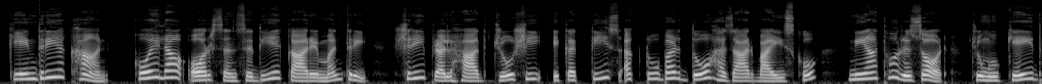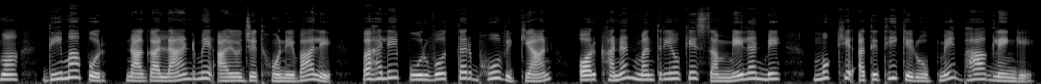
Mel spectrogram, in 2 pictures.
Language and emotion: Hindi, neutral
